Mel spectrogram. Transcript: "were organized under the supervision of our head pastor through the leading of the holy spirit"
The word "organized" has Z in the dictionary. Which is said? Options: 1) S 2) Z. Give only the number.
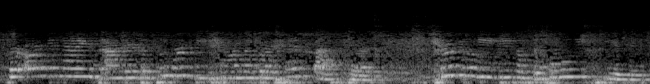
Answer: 2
